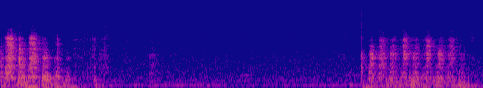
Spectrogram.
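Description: A coin held in the fingers slowly scratches a crossword-style paper scratch lottery ticket lying on a table. Two bursts of dry, rasping scratches are heard, the first fading after about a second and the second starting near the end, with a quiet stretch of low hum between them.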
